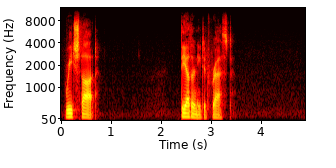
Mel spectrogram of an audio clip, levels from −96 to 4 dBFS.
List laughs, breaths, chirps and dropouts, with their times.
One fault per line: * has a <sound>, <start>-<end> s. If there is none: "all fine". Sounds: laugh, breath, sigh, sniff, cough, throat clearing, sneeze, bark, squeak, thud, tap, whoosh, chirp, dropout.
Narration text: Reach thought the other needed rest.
all fine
